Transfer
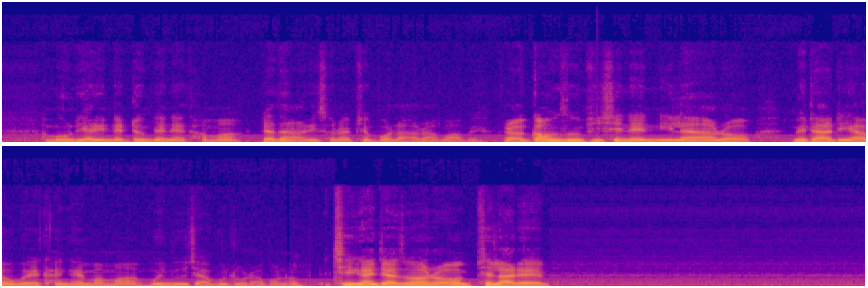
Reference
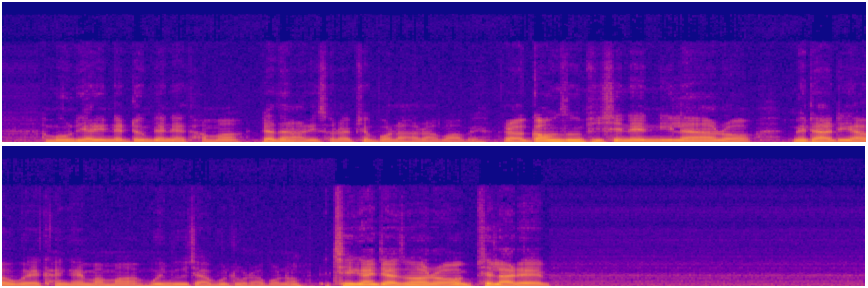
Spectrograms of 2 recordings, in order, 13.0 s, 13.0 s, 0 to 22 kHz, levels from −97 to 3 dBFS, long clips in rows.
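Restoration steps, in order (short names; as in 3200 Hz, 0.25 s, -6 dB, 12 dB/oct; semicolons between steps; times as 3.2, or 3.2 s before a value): de-hum 369.9 Hz, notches 3; interpolate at 4.46, 7 ms; interpolate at 8.6, 12 ms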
